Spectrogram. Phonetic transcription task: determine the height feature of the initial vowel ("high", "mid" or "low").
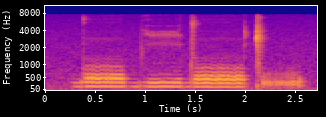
mid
